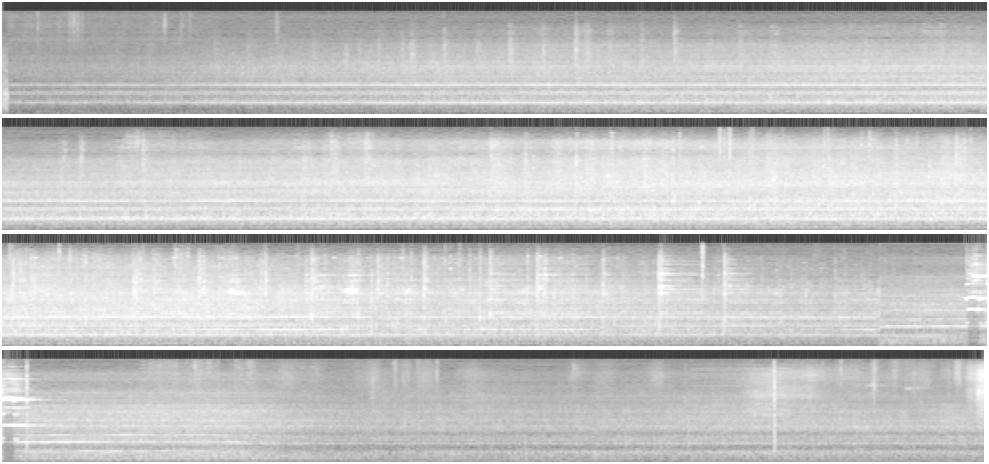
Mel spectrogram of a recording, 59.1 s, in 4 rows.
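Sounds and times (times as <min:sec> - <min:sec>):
diesel locomotive droning: 0:00.0 - 0:59.0
short high squeaks: 0:44.0 - 0:45.1, 0:57.2 - 0:58.2.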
